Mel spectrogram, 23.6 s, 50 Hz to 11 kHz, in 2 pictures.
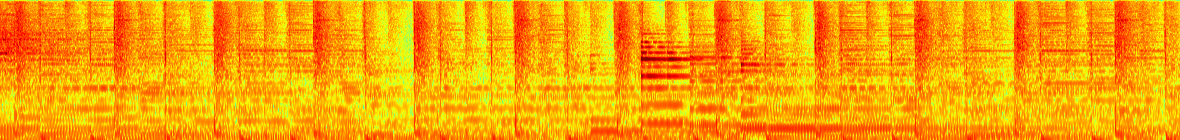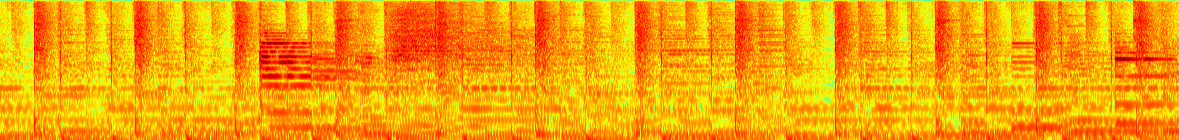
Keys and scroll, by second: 1.8 ctrl+space, 10.8 ctrl+shift+space.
